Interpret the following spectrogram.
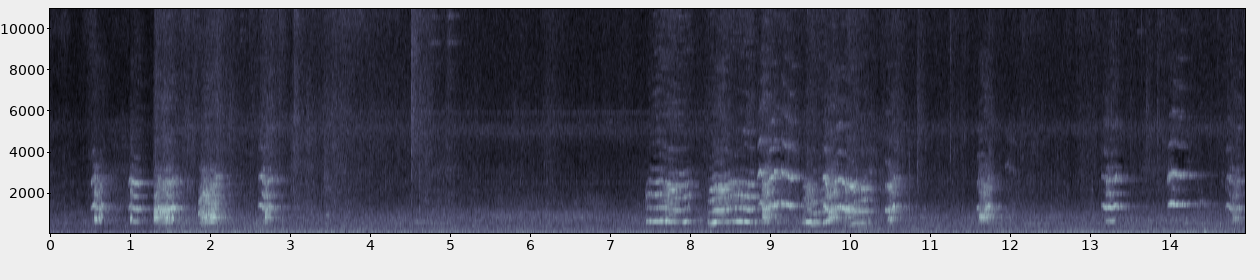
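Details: Hounds on a rabbit chase, Blackcreeks and Blueticks, April 4, 2013; scattered yelps early, a pause, then a dense burst of overlapping ringing bays from the pack, tapering to single cries at the end.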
